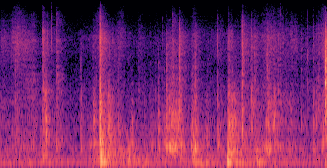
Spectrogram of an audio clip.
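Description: A few light knocks and clicks of a plastic laptop being handled, the clamshell iBook closed and turned over. The sharpest knock comes just before the middle, another near the end.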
